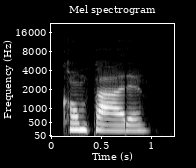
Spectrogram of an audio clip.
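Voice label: "compare", female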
